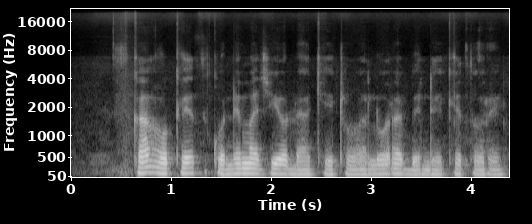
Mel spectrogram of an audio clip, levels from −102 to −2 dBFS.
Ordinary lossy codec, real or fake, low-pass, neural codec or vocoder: none; fake; 19.8 kHz; codec, 44.1 kHz, 7.8 kbps, DAC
